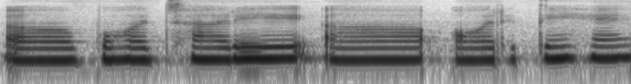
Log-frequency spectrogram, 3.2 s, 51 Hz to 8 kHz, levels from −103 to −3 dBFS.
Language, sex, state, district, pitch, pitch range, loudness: Hindi, female, Uttar Pradesh, Varanasi, 230 Hz, 225-240 Hz, -23 LUFS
